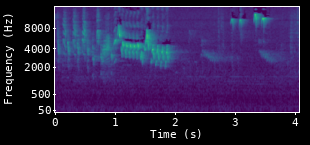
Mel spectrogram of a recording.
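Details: Female wren by a birdhouse delivering one loud song of about a second and a half: a tumbling rush of notes, then two rapid rattling trills. Afterwards there are only scattered thin, very high chirps against quiet background.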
